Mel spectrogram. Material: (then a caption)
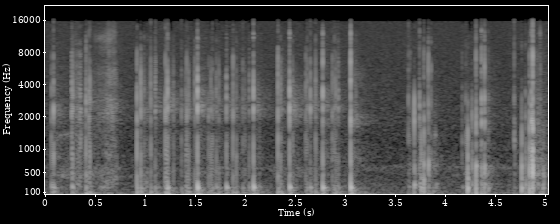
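Faux leather. Long acrylic nails scratch and tap the padded lid of a small, hollow, white faux-leather zippered jewelry box. Quick, soft clicks with bright scratchy edges are mixed with dull thumps and brief rustling scrapes. Each sound dies away almost instantly.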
